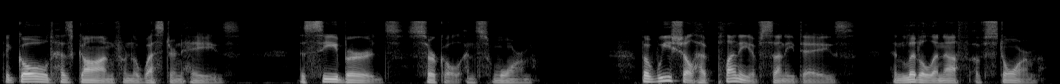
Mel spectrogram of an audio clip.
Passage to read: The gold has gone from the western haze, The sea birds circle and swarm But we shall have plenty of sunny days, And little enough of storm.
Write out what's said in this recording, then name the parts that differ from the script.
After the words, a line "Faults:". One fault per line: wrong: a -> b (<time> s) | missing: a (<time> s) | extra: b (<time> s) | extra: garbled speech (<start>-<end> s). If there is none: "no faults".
The gold has gone from the western haze, The sea birds circle and swarm But we shall have plenty of sunny days, And little enough of storm.
Faults:
no faults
